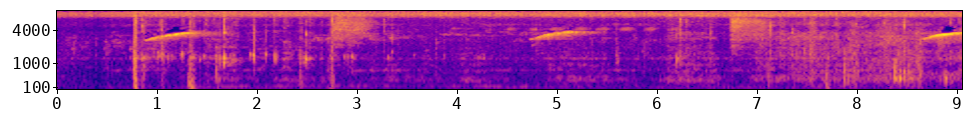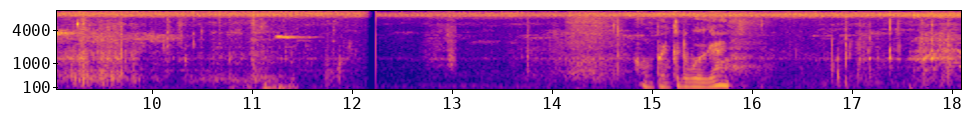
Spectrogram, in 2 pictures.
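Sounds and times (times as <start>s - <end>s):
fish being handled: 6.1s - 12.0s.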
